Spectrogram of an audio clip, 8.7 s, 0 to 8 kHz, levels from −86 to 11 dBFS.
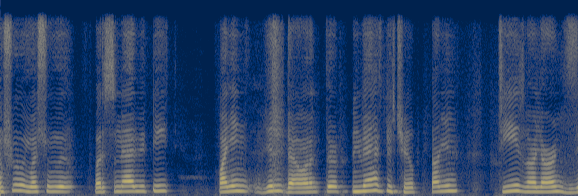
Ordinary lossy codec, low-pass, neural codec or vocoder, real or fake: none; 7.2 kHz; codec, 16 kHz, 0.5 kbps, FunCodec, trained on Chinese and English, 25 frames a second; fake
